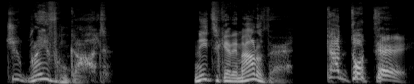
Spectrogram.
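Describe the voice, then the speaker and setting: A man's voice: fairly high pitch, huge pitch swings, normal speed, bright, forceful tone, breathy edge, no room sound, studio quality, exaggerated voice. A man playing an eloquent, witty and self-assured wizard in a video game, with articulate, florid, wry delivery. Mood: urgent, then incanting. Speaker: game character voice actor. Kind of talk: theatrical video game character dialogue.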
